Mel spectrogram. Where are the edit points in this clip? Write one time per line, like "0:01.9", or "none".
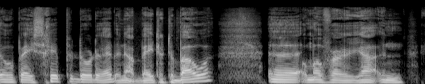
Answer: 0:01.1
0:03.0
